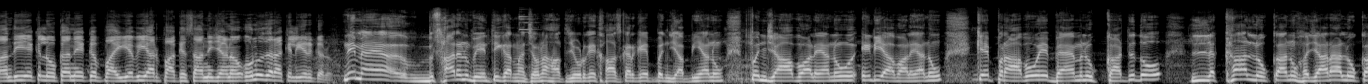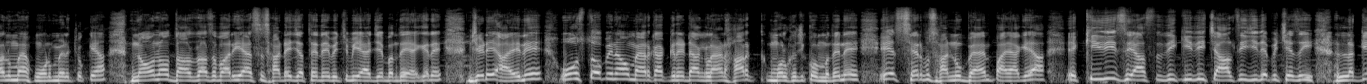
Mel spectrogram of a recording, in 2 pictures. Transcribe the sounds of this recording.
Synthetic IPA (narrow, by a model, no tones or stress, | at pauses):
ãːnd̪iːɪkloːkãːneːɪkpaːiːaːʋiːjaːɾpaːkɪst̪aːnːĩːd͡ʒaːɽ̃aːoːnũːzəɾaːkliːəɾkəɾo̰ːnəimɛ̃ːsaːɾẽːnũːbeːnt̪iːkəɾnaːt͡ʃaːũnd̪aːɦət̪ʰːd͡ʒʊɽkeːkʰaːskəɾk̬eːpəɲd͡ʒaːbijãːnũːpəɲd͡ʒaːbʋaːleːãːnũːɪ̃ɳɖijaːʋaːleːãːnũːkepəɾaːboːeːbɛ̃ːmnũːkəʈd̪oːləkʰːãːloːkãːnũːɦəzaːɾãːloːkãːnũːmɛ̃ːɦoːɳmɪlt͡ʃʊkːeːãːnɔːnɔ̃ːd̪əsd̪əs̬baːɾiːɛːssaːɖeːd͡ʒət̪ʰːeːd̪eːbɪt͡ʃʋiːɛːd͡ʒeːbənd̪eːɦɛːɡeːneːd͡ʒeːɽeːaːeːneːʊst̪õːbɪnaːoːəmɛːɾɪkaːkəneːɖaːɪ̃ŋɡlɛ̃ːɳɖɦəɾmʊlkʰt͡ʃkʊmd̪eːneːeːsɪɾpʰs̬aːnũːbɛ̃ːmpaːjaːɡɪaːeːkiːd̪iːs̬ɪjaːsət̪ːiːk̬iːd̪iːt͡ʃaːlsiːd͡ʒiːd̪eːpɪtːt͡ʃʰeːs̬iːləɡːeː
